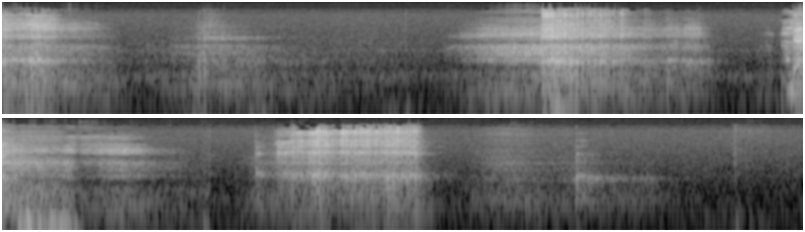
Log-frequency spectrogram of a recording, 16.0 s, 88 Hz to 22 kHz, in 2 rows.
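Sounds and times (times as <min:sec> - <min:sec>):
person snoring: 0:00.0 - 0:01.2, 0:04.5 - 0:07.1, 0:10.7 - 0:12.4.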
